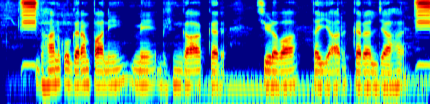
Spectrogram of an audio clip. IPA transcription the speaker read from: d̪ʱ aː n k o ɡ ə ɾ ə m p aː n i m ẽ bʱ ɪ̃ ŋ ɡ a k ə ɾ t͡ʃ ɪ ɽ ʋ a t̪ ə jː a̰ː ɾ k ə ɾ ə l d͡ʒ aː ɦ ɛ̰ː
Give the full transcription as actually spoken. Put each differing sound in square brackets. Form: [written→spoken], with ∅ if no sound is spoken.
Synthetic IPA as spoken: d̪ʱ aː n k o ɡ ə ɾ ə m p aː n i m ẽ bʱ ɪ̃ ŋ ɡ a k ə ɾ t͡ʃ ɪ ɽ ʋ a t̪ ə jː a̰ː ɾ k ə ɾ ə l d͡ʒ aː ɦ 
